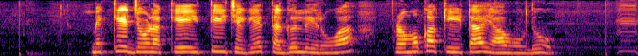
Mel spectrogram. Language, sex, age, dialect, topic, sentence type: Kannada, female, 41-45, Mysore Kannada, agriculture, question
